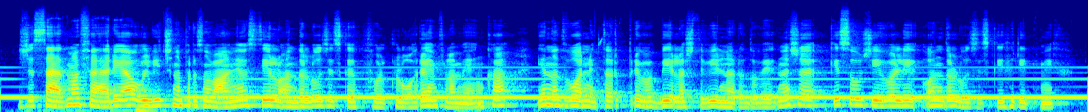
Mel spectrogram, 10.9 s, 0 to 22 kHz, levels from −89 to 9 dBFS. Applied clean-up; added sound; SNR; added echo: none; Wind instrument, woodwind instrument; 5 dB; none.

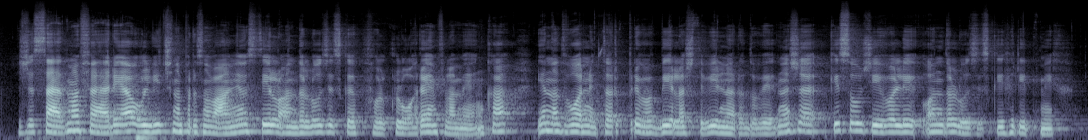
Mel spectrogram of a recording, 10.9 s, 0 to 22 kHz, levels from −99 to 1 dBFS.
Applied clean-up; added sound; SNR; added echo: none; none; none; none.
